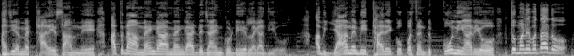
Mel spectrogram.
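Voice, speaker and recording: Man playing a grumbling Rajasthani shopkeeper, higher-pitched. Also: big pitch swings, measured pace, soft background music. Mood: grumbling sales talk. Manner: folksy, wheedling, grumbling dialect speech.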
